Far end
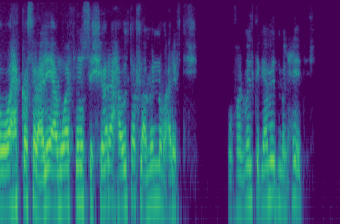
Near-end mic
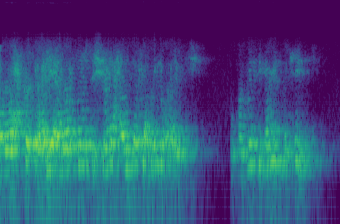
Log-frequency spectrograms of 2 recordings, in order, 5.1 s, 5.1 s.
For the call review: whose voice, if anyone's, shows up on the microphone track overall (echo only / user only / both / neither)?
echo only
